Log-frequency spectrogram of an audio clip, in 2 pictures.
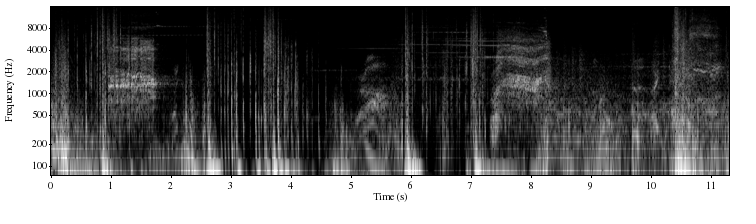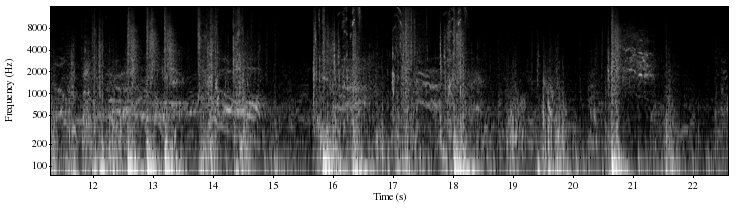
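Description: Heavy punches and kicks land with loud thuds and cracks.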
